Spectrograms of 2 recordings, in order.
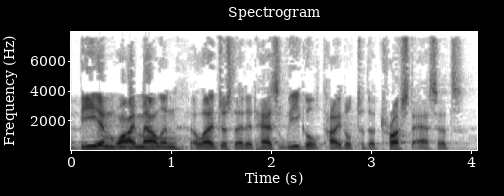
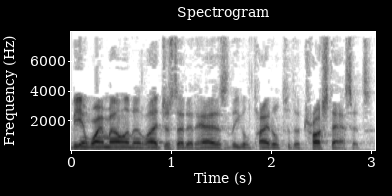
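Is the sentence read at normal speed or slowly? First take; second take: slowly; normal speed. First: It is read slowly. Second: It is read at normal speed.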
